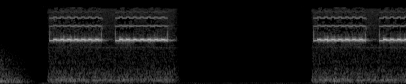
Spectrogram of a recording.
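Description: Mobile phone ringing with a high, steady trilling ring tone: two double rings, the second about a second and a half after the first.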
